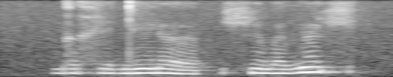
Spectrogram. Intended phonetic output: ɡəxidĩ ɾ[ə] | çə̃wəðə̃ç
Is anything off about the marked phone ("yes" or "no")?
no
